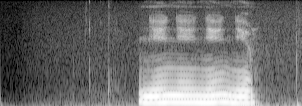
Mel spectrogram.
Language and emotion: Russian, neutral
